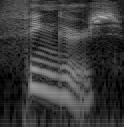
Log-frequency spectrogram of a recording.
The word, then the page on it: fingers: American English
